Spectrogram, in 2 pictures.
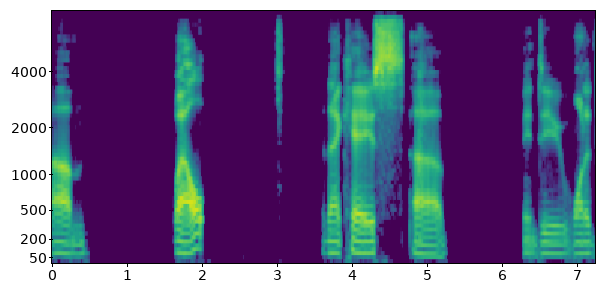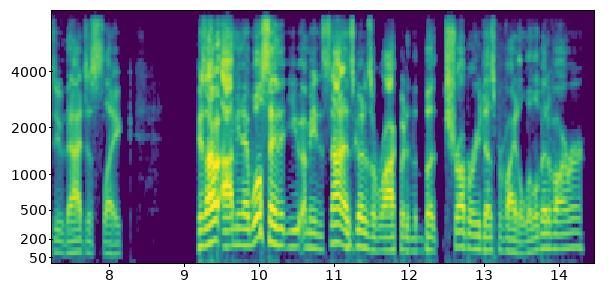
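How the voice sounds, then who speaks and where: A man with a smooth, low voice runs a tabletop game. He explains the options casually, qualifying as he goes. The recording is dry and slightly muffled. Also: moderate pace, pauses often, fairly bright tone, no room sound. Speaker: game master.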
